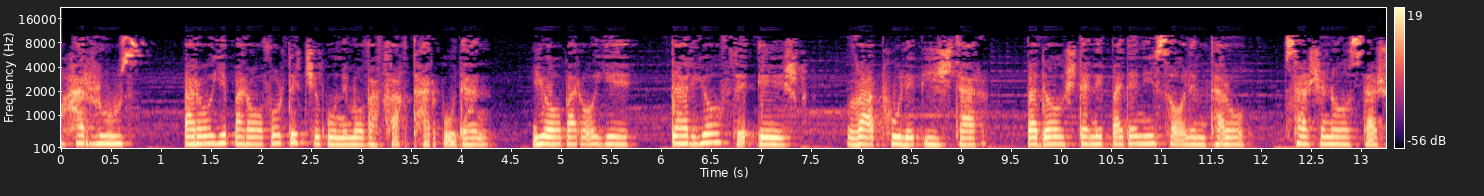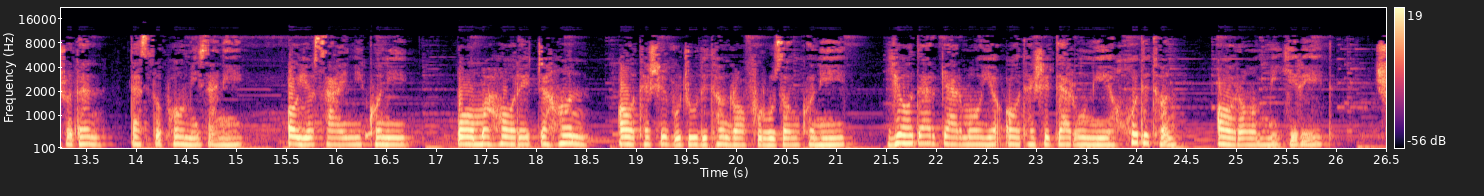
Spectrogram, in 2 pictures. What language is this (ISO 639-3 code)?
fas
